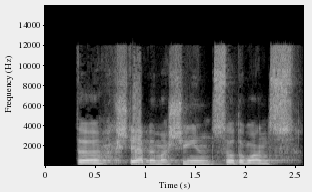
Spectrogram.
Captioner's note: foreign language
